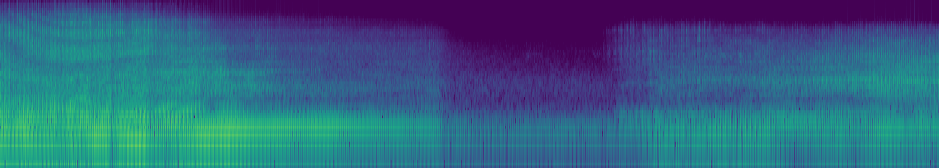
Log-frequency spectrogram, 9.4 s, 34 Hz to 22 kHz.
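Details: 2003 Harley-Davidson Road King 100th Anniversary with new headers, fishtail exhaust, Andrews 26A cam and ThunderMax: deep, even V-twin rumble swells on a pass-by, fades, returns without misses or pops; smooth, healthy.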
